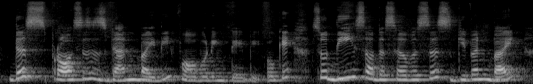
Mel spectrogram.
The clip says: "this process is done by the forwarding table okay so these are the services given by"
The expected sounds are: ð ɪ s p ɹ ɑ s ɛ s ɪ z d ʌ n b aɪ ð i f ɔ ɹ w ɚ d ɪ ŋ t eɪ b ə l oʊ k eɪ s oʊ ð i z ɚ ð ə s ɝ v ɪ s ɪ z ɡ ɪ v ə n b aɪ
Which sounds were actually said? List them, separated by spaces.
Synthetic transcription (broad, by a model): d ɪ s p ɹ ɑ s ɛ s ɪ z d ʌ n b aɪ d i f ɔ ɹ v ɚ d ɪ ŋ t eɪ b ə l oʊ k eɪ s oʊ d i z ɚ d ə s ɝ v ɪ s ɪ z ɡ ɪ v ə n b aɪ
